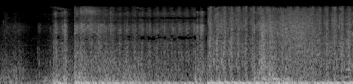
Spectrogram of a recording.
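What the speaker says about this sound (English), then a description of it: "Gonna shoot a flare at him." Gunfire in an air-raid video game as a flare is shot, loud dense bursts of rapid shots with a brief lull before the firing resumes and continues steadily.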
